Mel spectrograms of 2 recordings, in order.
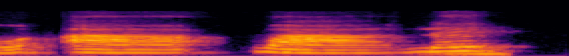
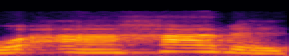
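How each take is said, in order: First: The middle consonant is a w sound. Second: The middle consonant is an h sound. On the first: The speaker calls it right. "就读阿瓦雷，阿瓦雷这样发音" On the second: The speaker calls it wrong. "现在我们读的话就不读阿哈雷"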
